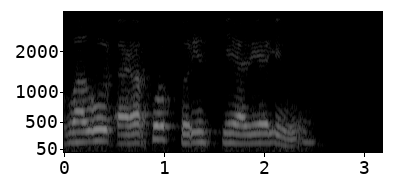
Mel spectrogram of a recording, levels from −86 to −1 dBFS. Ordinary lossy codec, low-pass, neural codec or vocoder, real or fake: Opus, 16 kbps; 3.6 kHz; codec, 16 kHz, 1 kbps, FunCodec, trained on LibriTTS, 50 frames a second; fake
